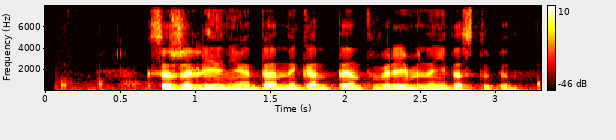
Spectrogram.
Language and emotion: Russian, neutral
